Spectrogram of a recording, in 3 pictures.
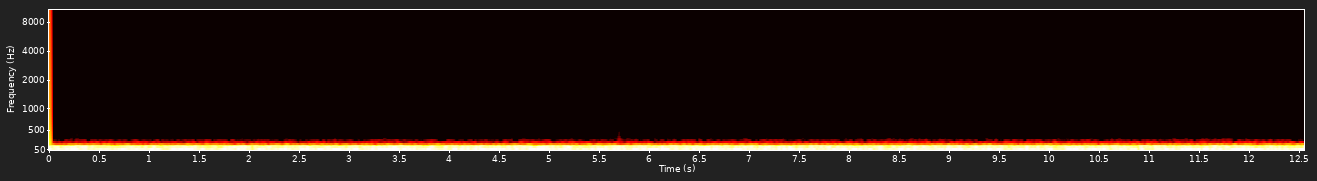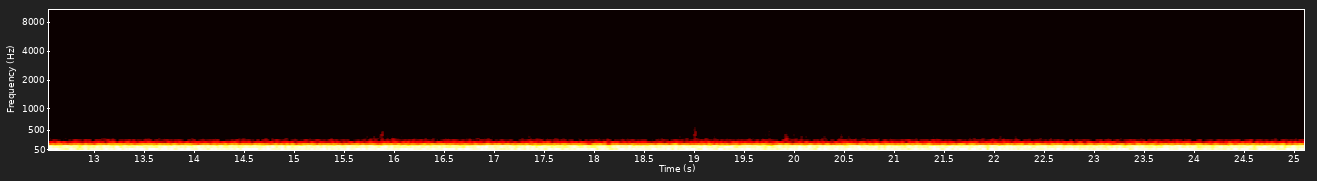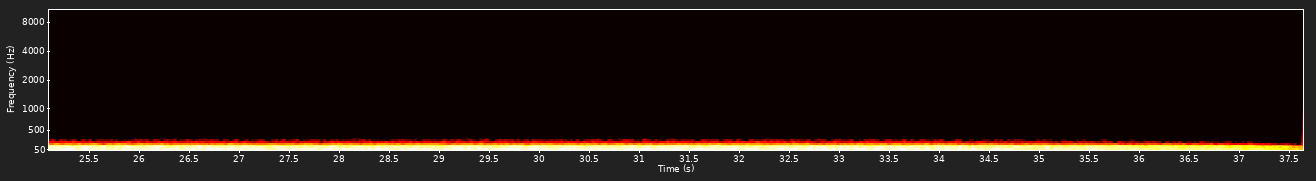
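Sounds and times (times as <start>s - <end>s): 
dark heavy rumbling science fiction drone: 0.0s - 37.6s.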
